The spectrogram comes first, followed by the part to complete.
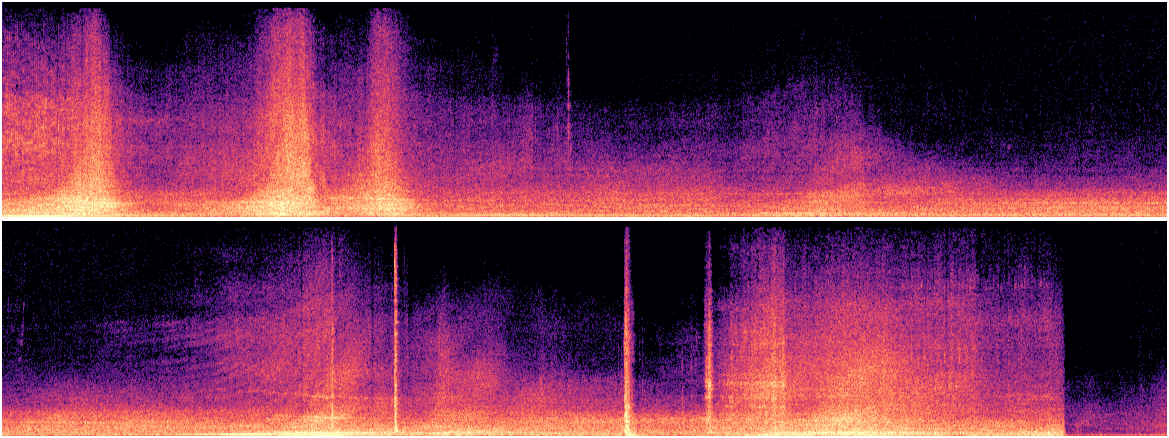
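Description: Cars passing at speed on a motorway: several rushing pass-bys over a steady low engine drone, the loudest near the start and a drawn-out one about two thirds of the way in. A few sharp clicks come in the second half.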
